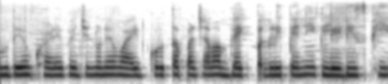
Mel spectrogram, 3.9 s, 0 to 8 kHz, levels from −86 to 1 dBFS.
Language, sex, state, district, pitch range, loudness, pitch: Hindi, female, Chandigarh, Chandigarh, 220-230 Hz, -17 LUFS, 225 Hz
